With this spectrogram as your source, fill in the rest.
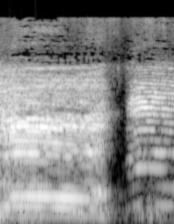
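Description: Sheep and lambs bleat inside a tent, with a long, loud, nearby bleat followed by another cry, the sounds overlapping as if from many animals.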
